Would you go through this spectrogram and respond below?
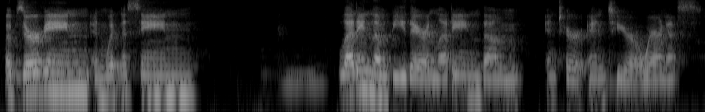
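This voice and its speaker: A woman guiding a meditation, speaking in an unhurried, gently instructive way with long pauses. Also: on the low side, flat delivery, lo-fi sound, faint music behind. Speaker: meditation guide. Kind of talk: guided meditation, body scan. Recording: echoey room.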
